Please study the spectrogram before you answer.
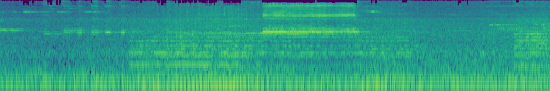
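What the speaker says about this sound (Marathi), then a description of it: "सगळ्या गाड्या एकतर फिरून येत आहेत" Dense road traffic rumbles steadily past a manhole under repair as vehicles divert around it, with engines droning and several horns tooting in sustained and short blasts.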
